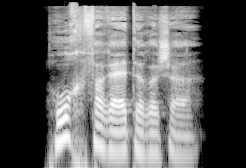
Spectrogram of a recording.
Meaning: inflection of hochverräterisch: 1. strong/mixed nominative masculine singular 2. strong genitive/dative feminine singular 3. strong genitive plural
- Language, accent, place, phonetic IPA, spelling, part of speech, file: German, Germany, Berlin, [hoːxfɛɐ̯ˈʁɛːtəʁɪʃɐ], hochverräterischer, adjective, De-hochverräterischer.ogg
